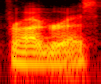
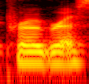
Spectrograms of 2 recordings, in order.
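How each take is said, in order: First: It is said with an American-style vowel. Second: It is said with a Canadian-style vowel. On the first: It is the speaker's usual way. "instead of progress" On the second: It matches how the character says it. "If we're talking about Haas, I have to say progress"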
